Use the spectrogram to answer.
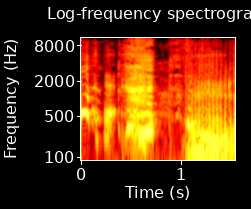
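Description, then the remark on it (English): A wolf coming out of bushes by the side of a highway growls and snarls, loud and rough, in two harsh bursts separated by a brief lull, with no voices over it. “Oh no, wolf's coming out of the bushes.”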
